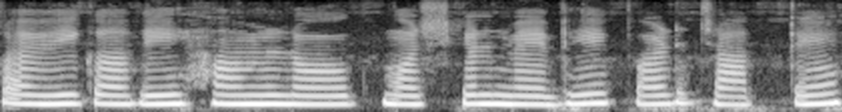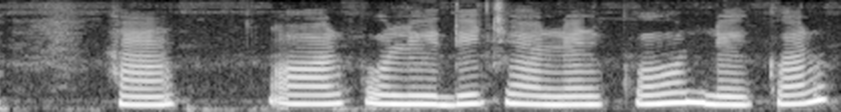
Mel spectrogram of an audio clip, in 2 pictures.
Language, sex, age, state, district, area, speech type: Urdu, female, 18-30, Uttar Pradesh, Gautam Buddha Nagar, urban, spontaneous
